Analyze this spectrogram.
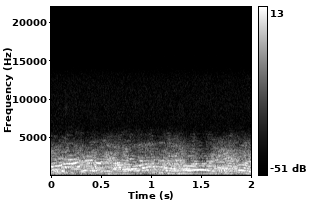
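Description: A young woman speaks into a microphone.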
